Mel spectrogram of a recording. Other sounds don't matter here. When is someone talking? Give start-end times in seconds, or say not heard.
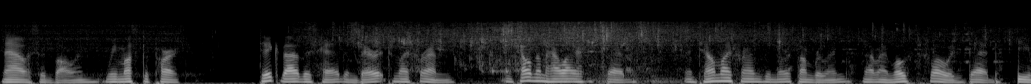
0.0-1.9, 2.6-10.2.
